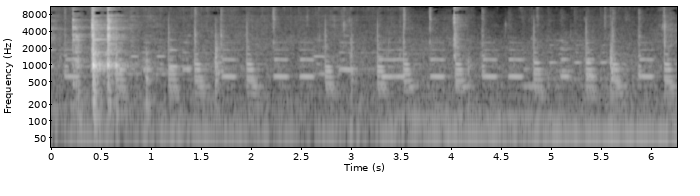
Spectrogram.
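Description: Upbeat background music, with a sharp clink of a ceramic bowl set down on another bowl about half a second in.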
